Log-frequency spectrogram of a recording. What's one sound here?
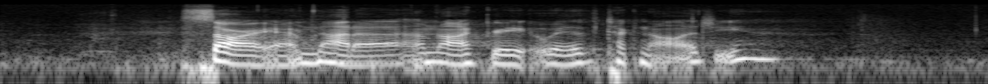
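A young woman speaks with animation into a microphone, close and loud.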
